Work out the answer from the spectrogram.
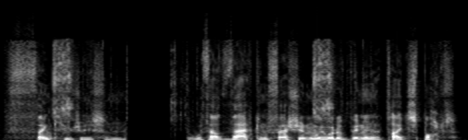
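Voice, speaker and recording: A man playing a shrewd, unflappable detective in a radio drama, measured and knowing as he confronts a suspect. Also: fairly high pitch, big pitch swings, husky. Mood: smug, calm. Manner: measured, knowing, coolly accusatory. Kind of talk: amateur radio drama acting.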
